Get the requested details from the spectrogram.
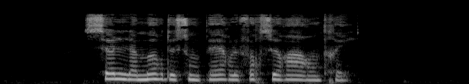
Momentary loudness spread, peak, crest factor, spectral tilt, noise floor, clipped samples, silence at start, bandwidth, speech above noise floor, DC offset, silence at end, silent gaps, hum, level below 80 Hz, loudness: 13 LU; -8 dBFS; 22 dB; -2.5 dB/octave; -74 dBFS; under 0.1%; 0.85 s; 11.5 kHz; 47 dB; under 0.1%; 1.2 s; none; none; -66 dBFS; -25 LUFS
